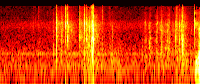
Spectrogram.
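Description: Crinkling of a plastic anti-static bag being handled and opened by hand, in two short spells of rustling: one about a second in and another near the end.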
